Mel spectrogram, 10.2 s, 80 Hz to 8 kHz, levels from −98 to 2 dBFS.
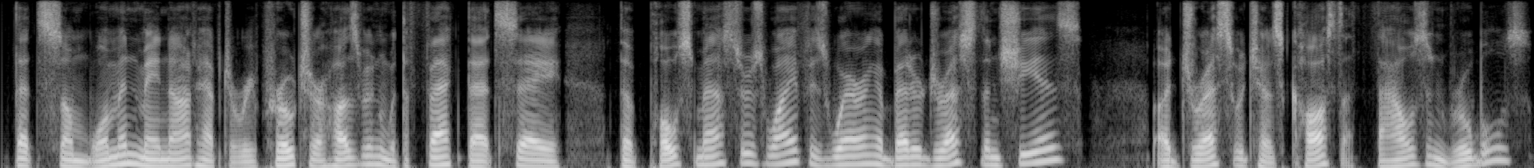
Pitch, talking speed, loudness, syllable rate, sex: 130 Hz, 195 wpm, -18 LUFS, 4.7 syllables/s, male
